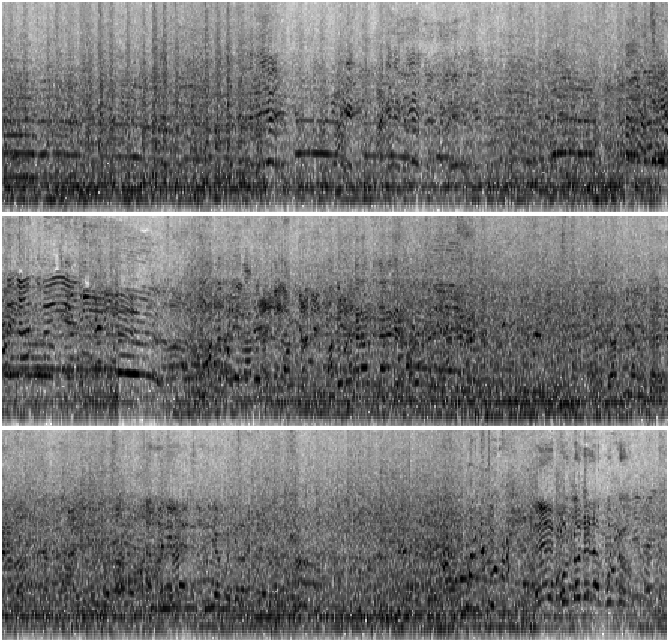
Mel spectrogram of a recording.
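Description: A large crowd chatters and shouts loudly outdoors.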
